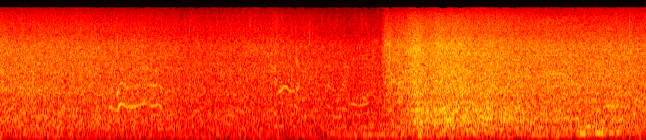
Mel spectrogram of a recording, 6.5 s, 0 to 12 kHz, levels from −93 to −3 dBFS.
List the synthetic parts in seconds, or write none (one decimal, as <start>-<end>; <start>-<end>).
5.4-6.1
